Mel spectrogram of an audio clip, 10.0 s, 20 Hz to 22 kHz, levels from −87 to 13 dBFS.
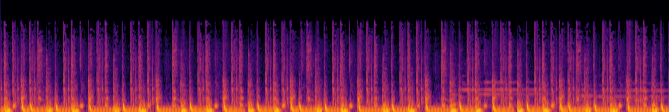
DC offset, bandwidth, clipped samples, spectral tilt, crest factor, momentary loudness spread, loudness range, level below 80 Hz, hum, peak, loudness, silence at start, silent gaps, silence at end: under 0.1%; 10.5 kHz; under 0.1%; -8 dB/octave; 12 dB; 3 LU; 0 LU; -16 dBFS; none; -2 dBFS; -17 LUFS; 0 s; none; 0 s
